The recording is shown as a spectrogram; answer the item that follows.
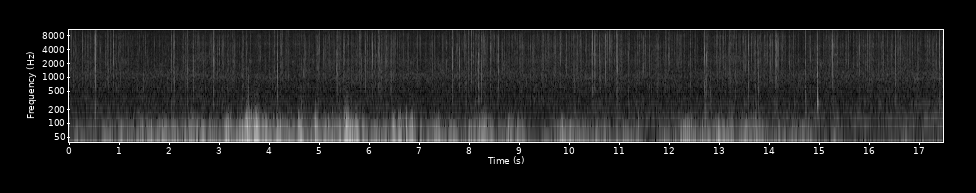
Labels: Is the sound of the fire constant?
yes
